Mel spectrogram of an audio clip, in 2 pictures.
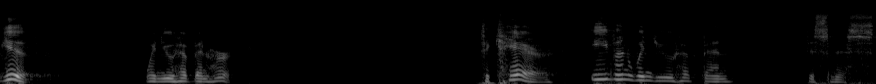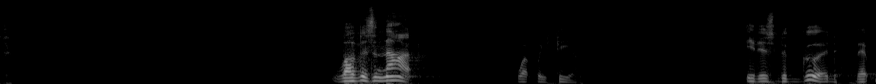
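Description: A man speaks calmly through a microphone in a large echoing hall, with long pauses.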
